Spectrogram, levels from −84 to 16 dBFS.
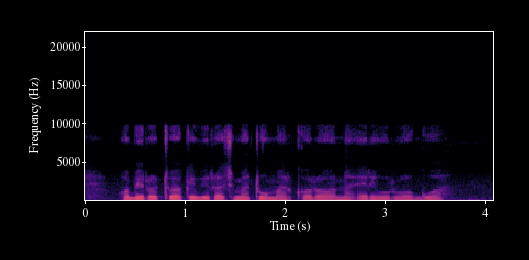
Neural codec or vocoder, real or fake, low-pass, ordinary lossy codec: vocoder, 44.1 kHz, 128 mel bands every 256 samples, BigVGAN v2; fake; 9.9 kHz; Opus, 64 kbps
